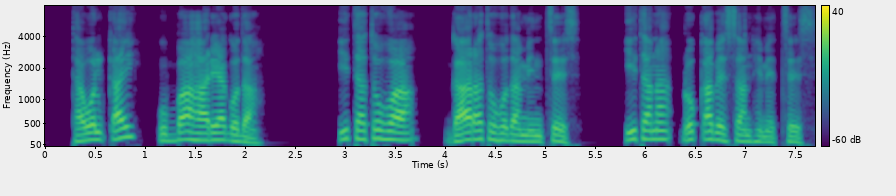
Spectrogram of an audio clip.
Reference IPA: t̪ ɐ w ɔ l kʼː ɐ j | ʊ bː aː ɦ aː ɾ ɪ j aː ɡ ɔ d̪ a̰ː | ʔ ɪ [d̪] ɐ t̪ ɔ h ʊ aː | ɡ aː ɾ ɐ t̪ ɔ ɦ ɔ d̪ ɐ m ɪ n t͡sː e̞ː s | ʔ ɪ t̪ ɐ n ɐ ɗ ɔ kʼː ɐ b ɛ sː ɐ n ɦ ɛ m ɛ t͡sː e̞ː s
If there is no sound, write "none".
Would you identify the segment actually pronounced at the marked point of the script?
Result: t̪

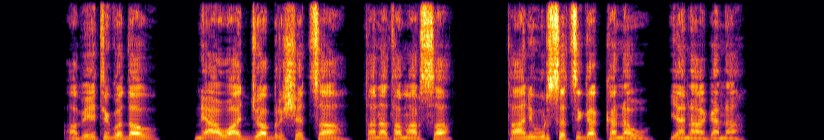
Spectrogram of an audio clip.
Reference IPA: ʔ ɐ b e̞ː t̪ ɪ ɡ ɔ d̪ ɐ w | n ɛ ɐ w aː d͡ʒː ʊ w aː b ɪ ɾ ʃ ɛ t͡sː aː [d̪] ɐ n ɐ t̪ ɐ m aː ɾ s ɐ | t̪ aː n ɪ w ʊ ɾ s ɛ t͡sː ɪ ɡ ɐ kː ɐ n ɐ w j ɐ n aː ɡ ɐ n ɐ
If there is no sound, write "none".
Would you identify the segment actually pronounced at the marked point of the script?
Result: t̪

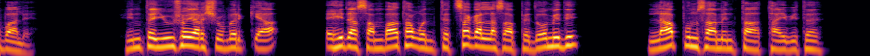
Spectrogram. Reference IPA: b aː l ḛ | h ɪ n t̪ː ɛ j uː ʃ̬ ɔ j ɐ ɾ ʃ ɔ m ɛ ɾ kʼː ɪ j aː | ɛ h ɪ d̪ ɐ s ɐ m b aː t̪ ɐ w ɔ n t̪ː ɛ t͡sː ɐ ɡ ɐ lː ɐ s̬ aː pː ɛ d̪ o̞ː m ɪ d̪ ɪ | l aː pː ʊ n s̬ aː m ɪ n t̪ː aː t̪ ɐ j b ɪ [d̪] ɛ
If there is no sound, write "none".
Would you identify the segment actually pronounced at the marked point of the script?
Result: t̪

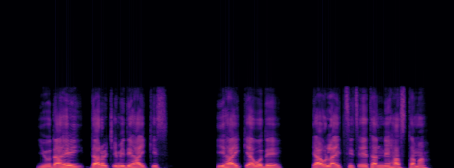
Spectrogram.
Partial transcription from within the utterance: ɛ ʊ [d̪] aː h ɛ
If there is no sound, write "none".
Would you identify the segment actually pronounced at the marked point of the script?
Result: d̪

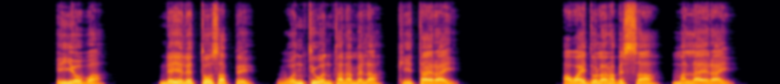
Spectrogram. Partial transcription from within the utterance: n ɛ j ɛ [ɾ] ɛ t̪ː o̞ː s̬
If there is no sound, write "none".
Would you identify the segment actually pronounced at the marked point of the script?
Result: l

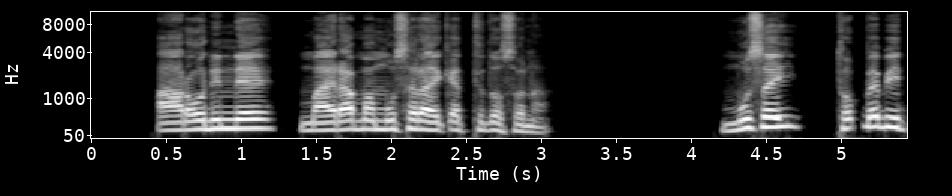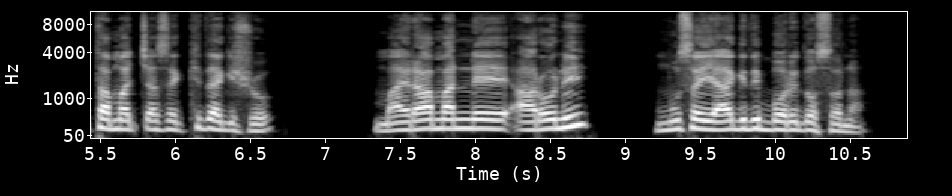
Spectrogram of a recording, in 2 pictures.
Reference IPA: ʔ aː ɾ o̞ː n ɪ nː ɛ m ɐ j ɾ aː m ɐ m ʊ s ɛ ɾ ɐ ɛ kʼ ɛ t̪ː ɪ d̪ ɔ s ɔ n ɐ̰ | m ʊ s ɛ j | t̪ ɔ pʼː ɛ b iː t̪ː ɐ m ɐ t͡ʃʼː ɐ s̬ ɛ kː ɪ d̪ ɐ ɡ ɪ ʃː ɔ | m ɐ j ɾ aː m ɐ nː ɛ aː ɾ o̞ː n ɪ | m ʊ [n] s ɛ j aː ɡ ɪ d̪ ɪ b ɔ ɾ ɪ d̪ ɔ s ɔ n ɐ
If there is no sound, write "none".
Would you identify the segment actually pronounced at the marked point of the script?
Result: none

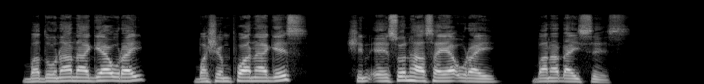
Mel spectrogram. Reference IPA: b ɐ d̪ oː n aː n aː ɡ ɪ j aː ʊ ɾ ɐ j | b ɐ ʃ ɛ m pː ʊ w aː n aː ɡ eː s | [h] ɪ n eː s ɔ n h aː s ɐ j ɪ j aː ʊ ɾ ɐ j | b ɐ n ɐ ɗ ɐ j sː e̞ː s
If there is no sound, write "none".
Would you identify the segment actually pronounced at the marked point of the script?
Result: ʃ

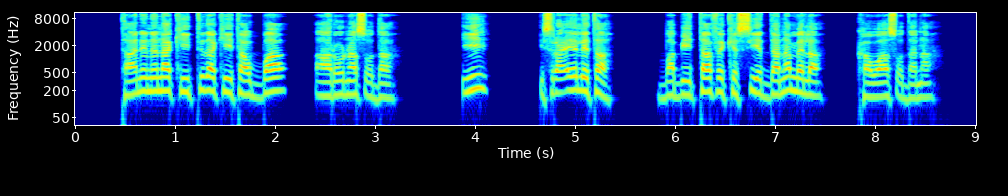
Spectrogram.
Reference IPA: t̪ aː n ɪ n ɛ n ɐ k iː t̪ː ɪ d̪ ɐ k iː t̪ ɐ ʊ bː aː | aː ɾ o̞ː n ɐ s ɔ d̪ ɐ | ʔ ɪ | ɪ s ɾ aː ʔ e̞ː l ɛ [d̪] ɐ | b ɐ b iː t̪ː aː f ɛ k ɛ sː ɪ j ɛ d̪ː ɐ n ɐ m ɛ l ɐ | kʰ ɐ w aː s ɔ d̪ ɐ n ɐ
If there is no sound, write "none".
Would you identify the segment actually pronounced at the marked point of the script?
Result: t̪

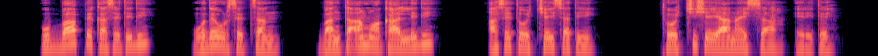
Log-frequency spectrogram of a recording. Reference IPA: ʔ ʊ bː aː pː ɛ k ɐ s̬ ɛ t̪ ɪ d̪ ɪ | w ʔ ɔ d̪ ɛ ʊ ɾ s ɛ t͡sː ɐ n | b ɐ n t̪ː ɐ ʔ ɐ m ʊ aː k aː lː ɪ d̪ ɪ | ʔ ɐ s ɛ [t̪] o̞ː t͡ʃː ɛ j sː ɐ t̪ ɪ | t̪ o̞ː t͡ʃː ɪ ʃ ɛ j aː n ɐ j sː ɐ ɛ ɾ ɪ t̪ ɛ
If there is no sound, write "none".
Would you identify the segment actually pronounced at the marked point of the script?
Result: t̪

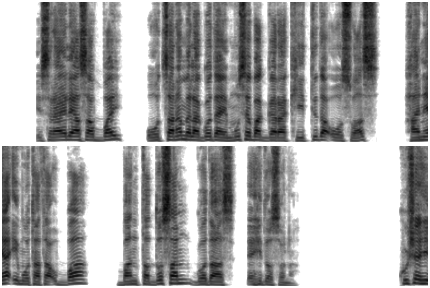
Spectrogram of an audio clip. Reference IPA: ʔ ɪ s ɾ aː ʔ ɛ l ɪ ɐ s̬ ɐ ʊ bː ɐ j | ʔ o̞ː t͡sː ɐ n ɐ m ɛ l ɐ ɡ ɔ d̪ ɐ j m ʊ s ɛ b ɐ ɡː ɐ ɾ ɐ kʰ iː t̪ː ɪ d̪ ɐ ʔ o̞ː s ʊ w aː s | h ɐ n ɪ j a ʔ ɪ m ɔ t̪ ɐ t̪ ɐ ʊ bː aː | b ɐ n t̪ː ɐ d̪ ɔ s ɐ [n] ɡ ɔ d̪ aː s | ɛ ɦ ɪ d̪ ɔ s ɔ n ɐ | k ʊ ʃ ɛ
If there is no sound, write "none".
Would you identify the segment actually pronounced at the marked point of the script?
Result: n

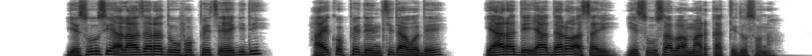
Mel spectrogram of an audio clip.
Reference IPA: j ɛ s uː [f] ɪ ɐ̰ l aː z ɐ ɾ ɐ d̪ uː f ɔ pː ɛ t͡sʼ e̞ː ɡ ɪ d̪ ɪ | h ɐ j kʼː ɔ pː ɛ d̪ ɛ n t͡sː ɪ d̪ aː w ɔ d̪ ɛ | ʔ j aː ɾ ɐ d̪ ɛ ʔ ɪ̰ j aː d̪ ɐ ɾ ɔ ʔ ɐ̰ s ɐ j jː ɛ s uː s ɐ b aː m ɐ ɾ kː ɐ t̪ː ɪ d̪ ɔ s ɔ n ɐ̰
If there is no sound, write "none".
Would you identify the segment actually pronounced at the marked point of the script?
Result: s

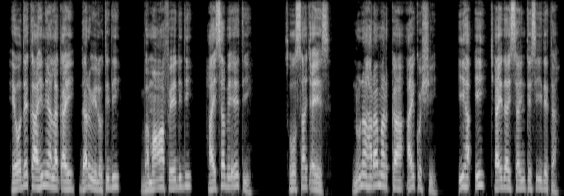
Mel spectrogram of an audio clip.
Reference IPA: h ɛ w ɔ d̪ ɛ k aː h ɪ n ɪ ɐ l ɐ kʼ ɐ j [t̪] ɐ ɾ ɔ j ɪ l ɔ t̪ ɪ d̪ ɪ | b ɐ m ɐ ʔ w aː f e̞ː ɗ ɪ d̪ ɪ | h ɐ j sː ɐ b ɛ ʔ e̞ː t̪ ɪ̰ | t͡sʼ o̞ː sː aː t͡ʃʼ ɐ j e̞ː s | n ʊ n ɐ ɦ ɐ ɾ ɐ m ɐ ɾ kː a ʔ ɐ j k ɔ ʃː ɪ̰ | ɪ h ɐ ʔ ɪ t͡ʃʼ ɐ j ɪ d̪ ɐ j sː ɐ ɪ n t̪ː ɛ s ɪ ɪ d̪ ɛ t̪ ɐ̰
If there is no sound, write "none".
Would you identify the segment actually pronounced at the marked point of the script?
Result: d̪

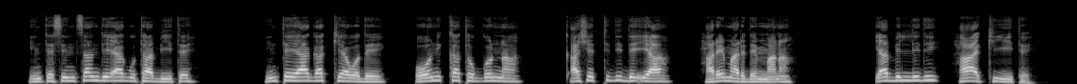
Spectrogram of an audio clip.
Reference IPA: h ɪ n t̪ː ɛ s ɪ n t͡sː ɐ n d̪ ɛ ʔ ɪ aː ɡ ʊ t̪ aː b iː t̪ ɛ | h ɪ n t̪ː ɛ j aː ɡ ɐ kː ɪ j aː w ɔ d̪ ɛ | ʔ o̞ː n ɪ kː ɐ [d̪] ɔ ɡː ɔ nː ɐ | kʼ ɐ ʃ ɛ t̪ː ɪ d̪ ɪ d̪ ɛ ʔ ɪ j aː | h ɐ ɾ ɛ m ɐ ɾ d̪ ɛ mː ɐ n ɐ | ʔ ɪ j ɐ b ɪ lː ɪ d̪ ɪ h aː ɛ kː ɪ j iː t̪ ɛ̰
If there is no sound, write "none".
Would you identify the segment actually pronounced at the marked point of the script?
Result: t̪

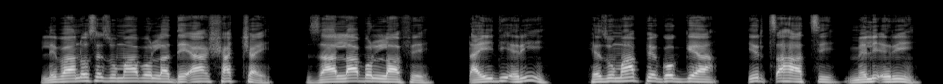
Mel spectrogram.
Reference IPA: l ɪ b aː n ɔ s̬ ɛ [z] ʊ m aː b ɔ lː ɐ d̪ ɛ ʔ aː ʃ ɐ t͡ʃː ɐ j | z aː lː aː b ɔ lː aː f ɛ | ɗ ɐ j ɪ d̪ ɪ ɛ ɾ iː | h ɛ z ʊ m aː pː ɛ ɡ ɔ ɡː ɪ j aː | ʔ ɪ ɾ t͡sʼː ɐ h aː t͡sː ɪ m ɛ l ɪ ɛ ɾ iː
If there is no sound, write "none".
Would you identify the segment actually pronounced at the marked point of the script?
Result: z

